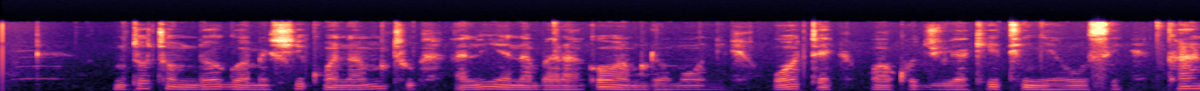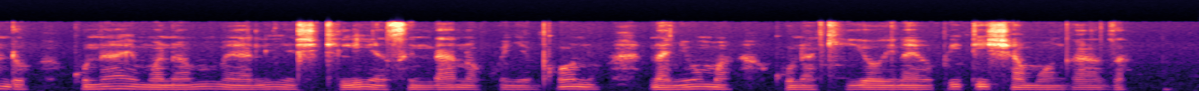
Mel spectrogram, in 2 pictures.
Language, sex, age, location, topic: Swahili, male, 25-35, Mombasa, health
